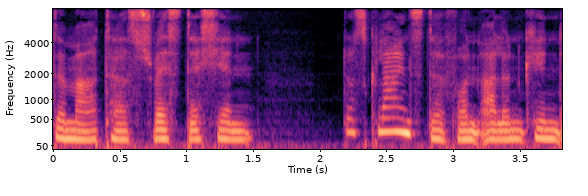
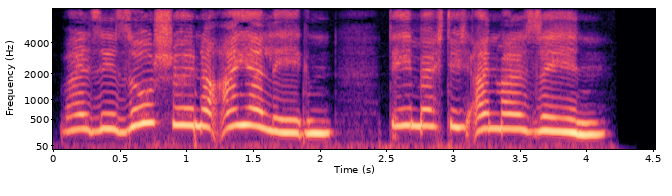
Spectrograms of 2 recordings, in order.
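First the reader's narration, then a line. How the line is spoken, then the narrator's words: Small boy calling out. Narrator (German): rief ein kleiner Knabe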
